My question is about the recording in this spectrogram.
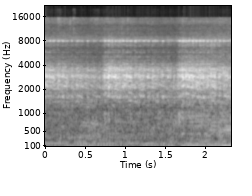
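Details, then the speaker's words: Honda Vario 110 CVT gearbox turned by hand before disassembly: rough, gritty ratcheting rattle with a raspy high edge; worn pulley shaft and worn gearbox gears, expected to whine when ridden. "pasti motor ini kalau untuk jalan nanti akan menangis untuk area gearbox di sumber permasalahan motor ini sangat kompleks pertama ada di AS pully ini yang sudah aus"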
